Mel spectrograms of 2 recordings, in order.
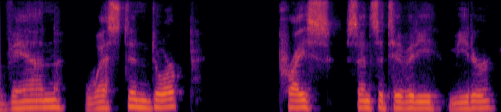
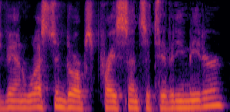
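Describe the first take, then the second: First: The phrase is said slowly and deliberately. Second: The phrase is said at a normal, quicker pace.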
